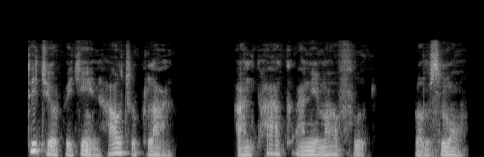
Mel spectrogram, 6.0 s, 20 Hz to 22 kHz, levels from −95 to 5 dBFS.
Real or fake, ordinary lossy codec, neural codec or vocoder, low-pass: fake; none; codec, 16 kHz, 4.8 kbps, FACodec; none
